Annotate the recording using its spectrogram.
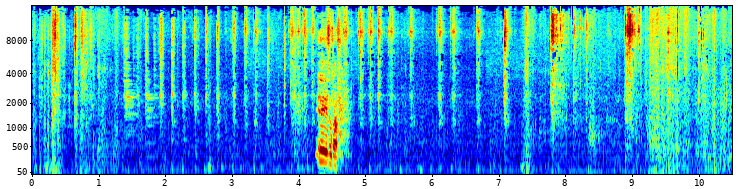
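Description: Bass strings being unwound at the tuning pegs of an Ibanez SR300M bass to take them off: a string of small irregular clicks and ticks, busiest in the first two seconds and again in the second half.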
